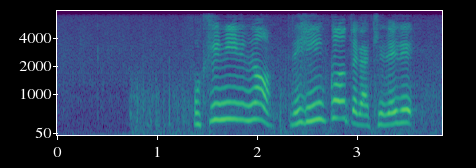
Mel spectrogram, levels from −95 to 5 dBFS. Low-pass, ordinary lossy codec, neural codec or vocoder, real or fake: 7.2 kHz; none; codec, 16 kHz, 2 kbps, FunCodec, trained on Chinese and English, 25 frames a second; fake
